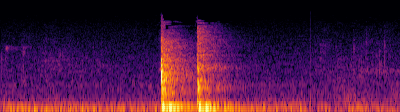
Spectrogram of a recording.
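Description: Two sharp knocks about a fifth of a second apart: an egg tapped on the rim of a plastic mixing bowl to crack it.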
